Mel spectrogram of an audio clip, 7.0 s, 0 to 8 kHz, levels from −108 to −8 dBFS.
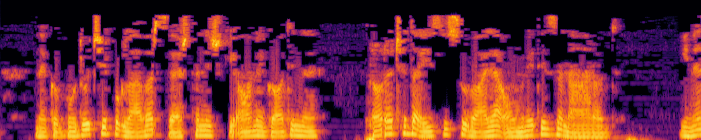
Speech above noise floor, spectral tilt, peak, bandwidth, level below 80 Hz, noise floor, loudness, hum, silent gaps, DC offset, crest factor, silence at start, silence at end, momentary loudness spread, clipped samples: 21 dB; -10 dB/octave; -8 dBFS; 5.8 kHz; -32 dBFS; -40 dBFS; -20 LUFS; none; none; under 0.1%; 12 dB; 0.35 s; 0 s; 7 LU; under 0.1%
